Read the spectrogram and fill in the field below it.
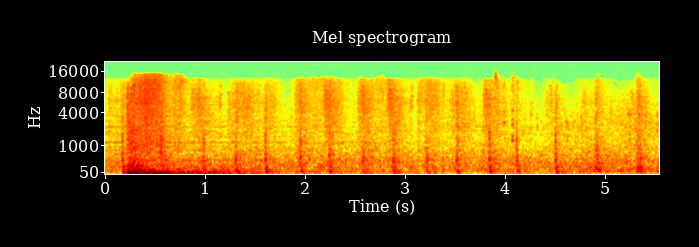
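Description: Footsteps clank steadily on stone.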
